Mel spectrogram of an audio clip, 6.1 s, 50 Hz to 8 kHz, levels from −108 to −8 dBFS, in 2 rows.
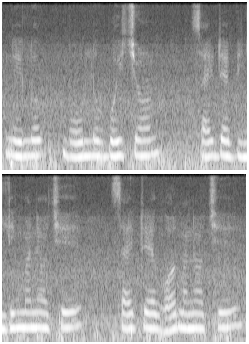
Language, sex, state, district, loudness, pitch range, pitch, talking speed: Odia, male, Odisha, Sambalpur, -14 LUFS, 220-230 Hz, 225 Hz, 125 wpm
